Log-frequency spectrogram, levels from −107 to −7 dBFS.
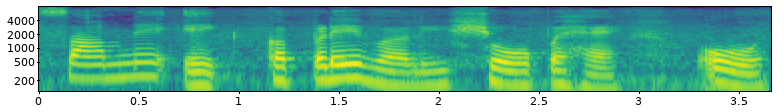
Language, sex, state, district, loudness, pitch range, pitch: Hindi, female, Punjab, Fazilka, -17 LUFS, 155-225 Hz, 175 Hz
